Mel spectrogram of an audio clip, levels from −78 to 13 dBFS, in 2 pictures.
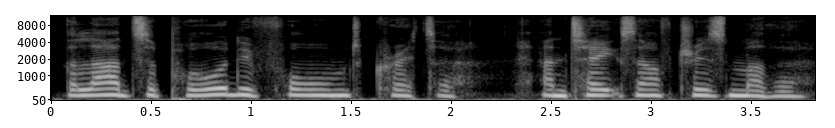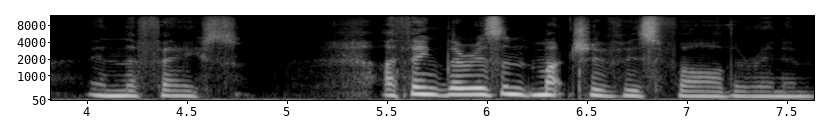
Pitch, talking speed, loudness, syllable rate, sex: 215 Hz, 190 wpm, -17 LUFS, 5.0 syllables/s, female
